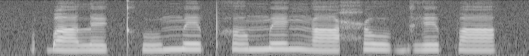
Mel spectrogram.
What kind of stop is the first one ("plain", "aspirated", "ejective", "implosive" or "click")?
implosive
